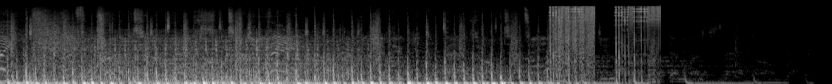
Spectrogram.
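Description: Helicopter rotor blades chopping in rapid heavy thuds, mixed with the song's closing beat. Two short loud hissing bursts come about five and a half and six seconds in, and the sound then fades away.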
